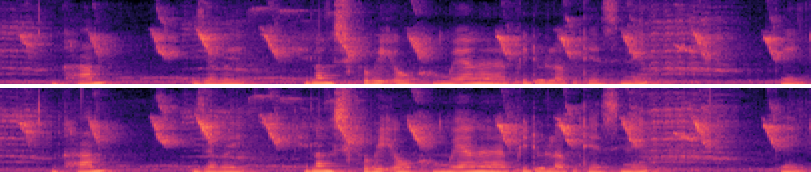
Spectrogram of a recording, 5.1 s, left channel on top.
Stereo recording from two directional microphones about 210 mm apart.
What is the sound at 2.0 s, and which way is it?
Speech, 20° right (ahead or behind).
